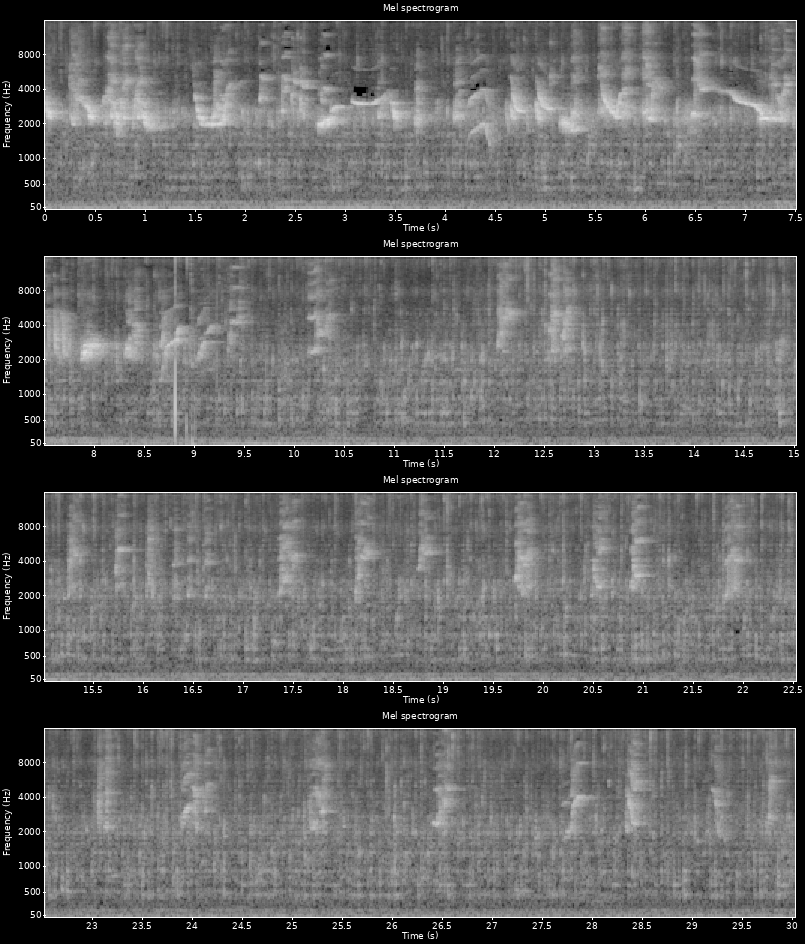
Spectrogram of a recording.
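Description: A bird chirping and squawking in rapid, high, sliding calls for about the first nine seconds. After that come irregular sharp clicks and ticks, roughly one a second.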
